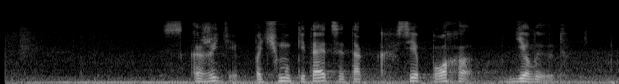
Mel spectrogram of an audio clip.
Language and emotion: Russian, neutral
